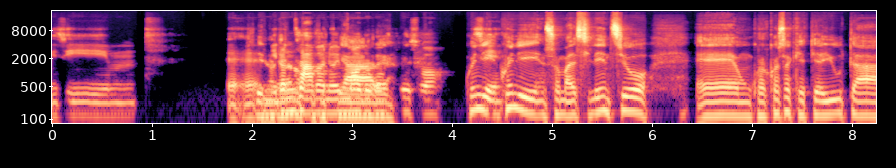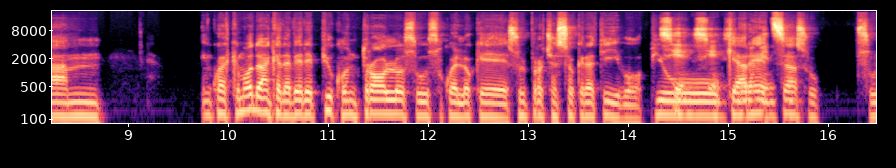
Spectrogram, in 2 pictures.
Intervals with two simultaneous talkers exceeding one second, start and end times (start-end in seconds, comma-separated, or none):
1.9-3.5, 14.3-15.8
